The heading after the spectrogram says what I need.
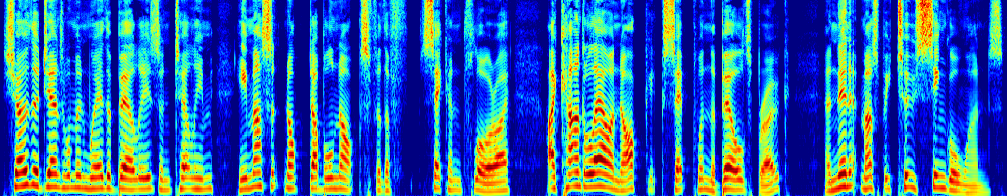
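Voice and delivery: loud high landlady calling down. A narrator's reading. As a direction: call down the stairs, bossy.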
